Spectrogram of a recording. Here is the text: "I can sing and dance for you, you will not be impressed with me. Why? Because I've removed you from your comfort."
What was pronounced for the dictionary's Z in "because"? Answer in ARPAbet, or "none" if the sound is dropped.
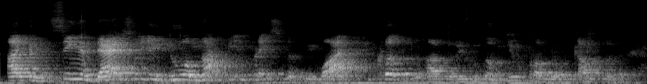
none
